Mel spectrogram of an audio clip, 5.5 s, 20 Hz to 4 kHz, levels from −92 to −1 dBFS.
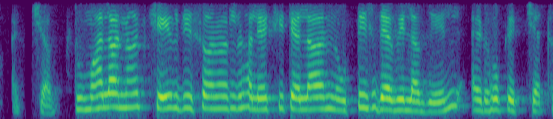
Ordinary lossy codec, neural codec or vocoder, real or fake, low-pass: none; none; real; 3.6 kHz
